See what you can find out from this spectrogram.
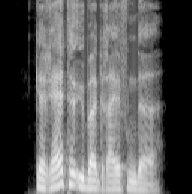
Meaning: inflection of geräteübergreifend: 1. strong/mixed nominative/accusative feminine singular 2. strong nominative/accusative plural 3. weak nominative all-gender singular
- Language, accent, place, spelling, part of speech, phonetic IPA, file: German, Germany, Berlin, geräteübergreifende, adjective, [ɡəˈʁɛːtəʔyːbɐˌɡʁaɪ̯fn̩də], De-geräteübergreifende.ogg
